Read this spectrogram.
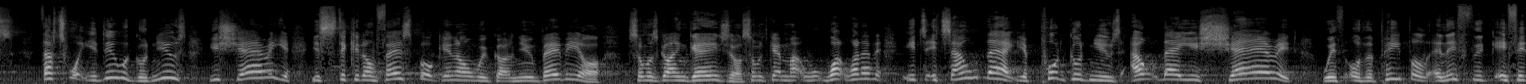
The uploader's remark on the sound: Recorded live at Life Church Lancashire on Sunday 6th April 2014.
